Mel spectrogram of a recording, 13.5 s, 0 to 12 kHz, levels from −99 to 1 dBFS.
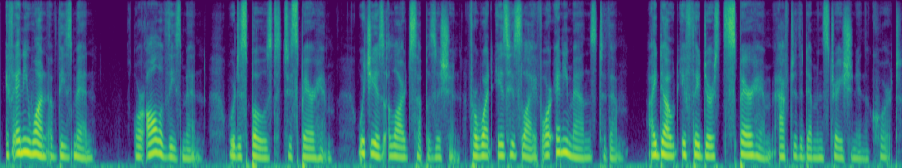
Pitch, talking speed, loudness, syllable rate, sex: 160 Hz, 185 wpm, -20 LUFS, 5.4 syllables/s, female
